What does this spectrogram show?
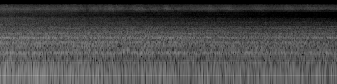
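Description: Amtrak Acela Express high-speed electric trainset running away down the track, its rumble and rail noise fading steadily with distance.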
